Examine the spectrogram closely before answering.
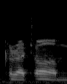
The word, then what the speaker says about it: kratom: can't correct somebody like it's pronounced kratom they're like fuck you yeah i mean it's it's hard it's a thai word i was trying to i tried to be respectful of the thai word and thai you're right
